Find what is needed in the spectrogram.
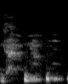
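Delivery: soft, high tail of laughter; trailing laugh. Real, not acted. Guest after confessing his bad past, laughing softly. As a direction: let the laughter die away. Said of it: "I'm laughing about that".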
